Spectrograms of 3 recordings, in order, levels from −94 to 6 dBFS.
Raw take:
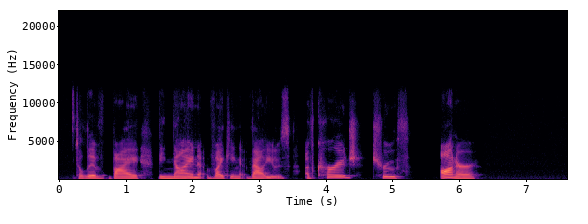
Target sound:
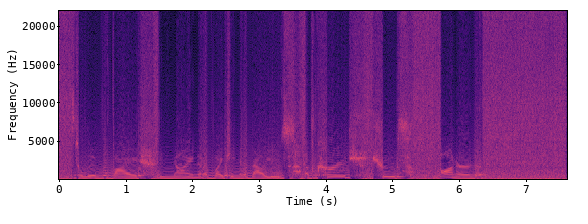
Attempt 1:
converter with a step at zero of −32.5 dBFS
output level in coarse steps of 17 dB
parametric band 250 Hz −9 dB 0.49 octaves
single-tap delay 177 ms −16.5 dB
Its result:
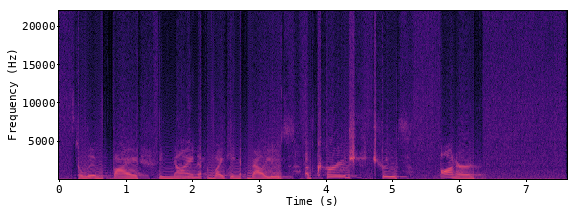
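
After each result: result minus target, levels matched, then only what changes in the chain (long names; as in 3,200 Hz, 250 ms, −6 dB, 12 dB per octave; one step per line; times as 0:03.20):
echo-to-direct +9.5 dB; converter with a step at zero: distortion −5 dB
change: single-tap delay 177 ms −26 dB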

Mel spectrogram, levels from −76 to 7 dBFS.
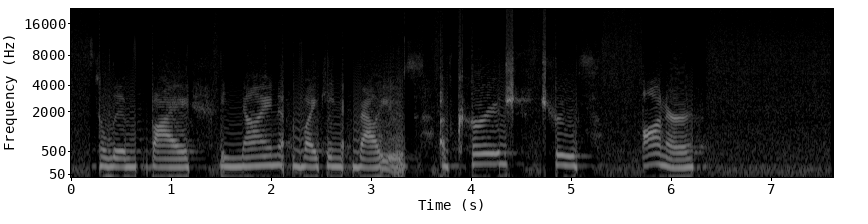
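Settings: converter with a step at zero: distortion −5 dB
change: converter with a step at zero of −26 dBFS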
